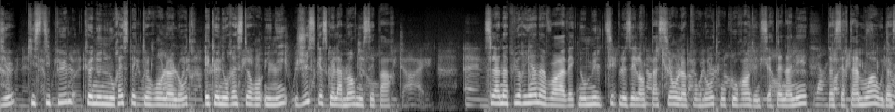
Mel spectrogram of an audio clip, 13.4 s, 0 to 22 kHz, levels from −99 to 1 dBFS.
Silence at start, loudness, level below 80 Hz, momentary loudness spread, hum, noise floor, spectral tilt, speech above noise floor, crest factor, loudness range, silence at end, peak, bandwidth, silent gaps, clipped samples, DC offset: 0 s; -23 LUFS; -54 dBFS; 8 LU; none; -51 dBFS; -5 dB/octave; 29 dB; 18 dB; 4 LU; 0 s; -6 dBFS; 18 kHz; none; under 0.1%; under 0.1%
